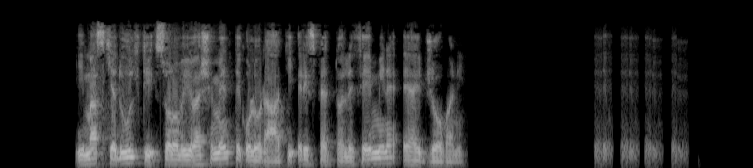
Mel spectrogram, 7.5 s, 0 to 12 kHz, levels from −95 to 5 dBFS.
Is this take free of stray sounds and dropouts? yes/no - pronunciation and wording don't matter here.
no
